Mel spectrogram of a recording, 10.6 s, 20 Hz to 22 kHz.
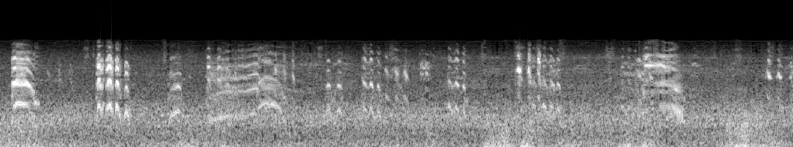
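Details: Northern royal albatross on 21 September 2021, giving a scattered series of short nasal, wavering calls and brief bursts spread across about ten seconds, with quieter stretches and steady hiss between.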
